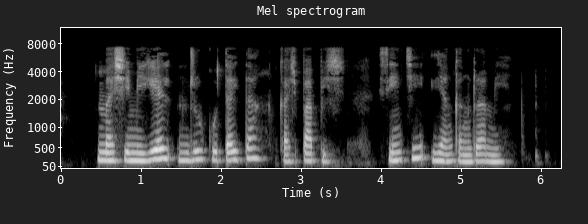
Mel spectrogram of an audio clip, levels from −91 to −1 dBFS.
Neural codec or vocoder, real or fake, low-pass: none; real; 7.2 kHz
